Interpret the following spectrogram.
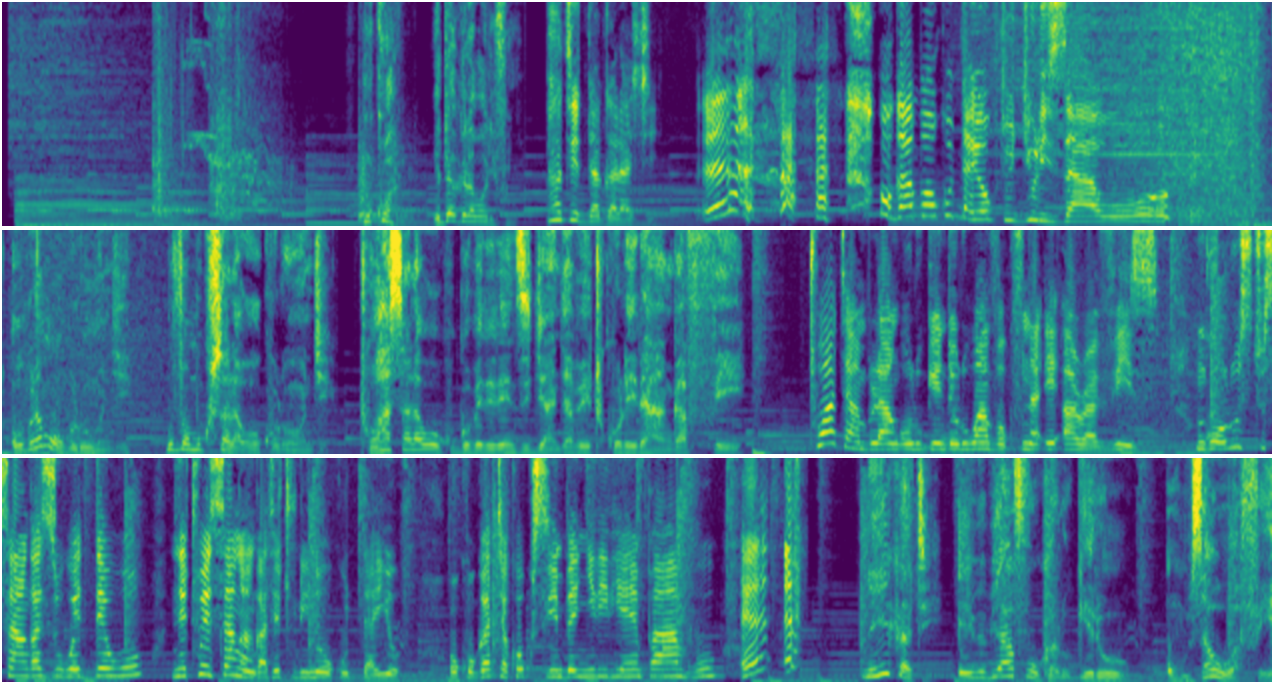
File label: Time Up HIV Spot DSD Luganda; radio spot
